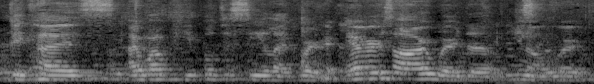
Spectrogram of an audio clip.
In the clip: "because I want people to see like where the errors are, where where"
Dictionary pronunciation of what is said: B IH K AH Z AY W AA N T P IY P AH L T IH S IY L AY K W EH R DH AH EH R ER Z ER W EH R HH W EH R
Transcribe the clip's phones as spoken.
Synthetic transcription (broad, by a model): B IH K AH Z AY W AA N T P IY P L T IH S IY L AY K W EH R DH AH EH R ER Z ER W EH R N W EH R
